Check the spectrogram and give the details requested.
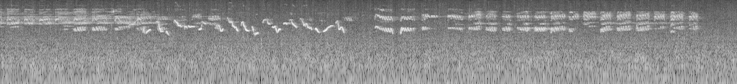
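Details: Kecial kuning white-eye, a master recording used as a lure for trapping and to tutor caged birds: high, rapid twittering chatter with fast down-slurred notes in the middle, then steady pulsed trills, continuous for about nine seconds.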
